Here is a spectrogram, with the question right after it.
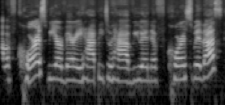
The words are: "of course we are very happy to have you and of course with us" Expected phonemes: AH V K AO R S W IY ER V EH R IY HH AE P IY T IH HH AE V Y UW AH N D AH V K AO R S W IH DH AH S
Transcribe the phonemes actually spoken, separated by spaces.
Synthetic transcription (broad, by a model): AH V K AO R S W IY ER V EH R IY HH AE P IY T IH HH AE V Y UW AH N AH V K AO R S W IH DH AH S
